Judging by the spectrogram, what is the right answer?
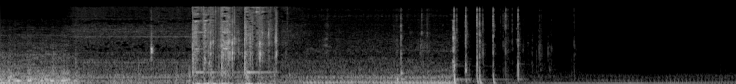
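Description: A car tyre crushing hard plastic: a yellow plastic sippy cup cracks and snaps under the wheel in a quick run of sharp cracks. There is an earlier cluster of crunching cracks about two seconds in, and a low car running rumble at the very start.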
